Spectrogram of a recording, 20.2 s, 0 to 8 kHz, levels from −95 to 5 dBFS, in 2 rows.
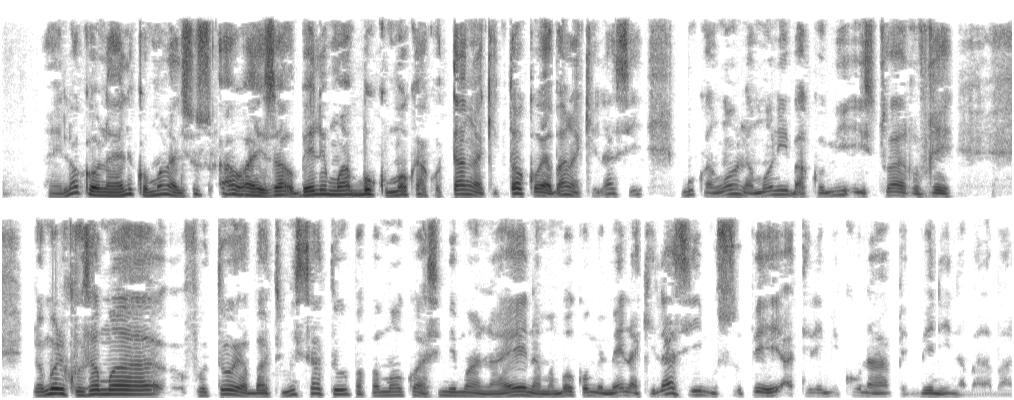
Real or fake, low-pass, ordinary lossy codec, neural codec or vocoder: real; 7.2 kHz; MP3, 48 kbps; none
